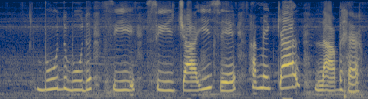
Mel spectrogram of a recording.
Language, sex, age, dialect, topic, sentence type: Hindi, female, 25-30, Marwari Dhudhari, agriculture, question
